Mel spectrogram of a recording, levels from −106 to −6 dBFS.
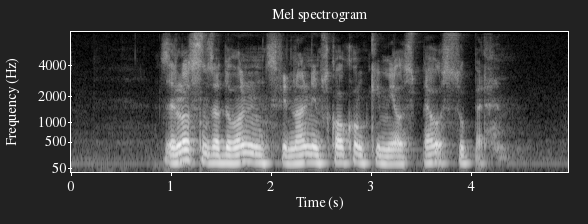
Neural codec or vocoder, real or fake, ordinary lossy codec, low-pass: none; real; none; none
